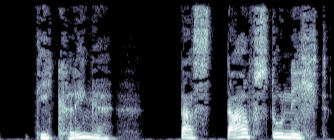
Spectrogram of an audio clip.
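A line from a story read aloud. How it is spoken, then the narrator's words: Pleading. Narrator (German): flehte sie ihn an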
